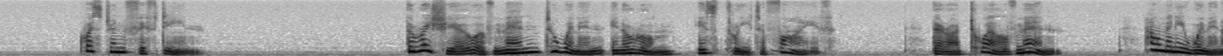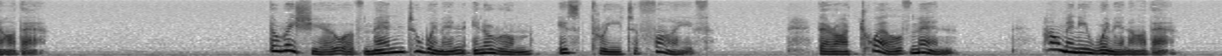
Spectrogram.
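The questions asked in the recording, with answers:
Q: There are 12 men. How many women are there?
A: 20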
